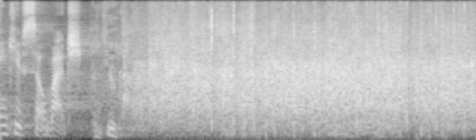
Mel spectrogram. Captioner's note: applause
